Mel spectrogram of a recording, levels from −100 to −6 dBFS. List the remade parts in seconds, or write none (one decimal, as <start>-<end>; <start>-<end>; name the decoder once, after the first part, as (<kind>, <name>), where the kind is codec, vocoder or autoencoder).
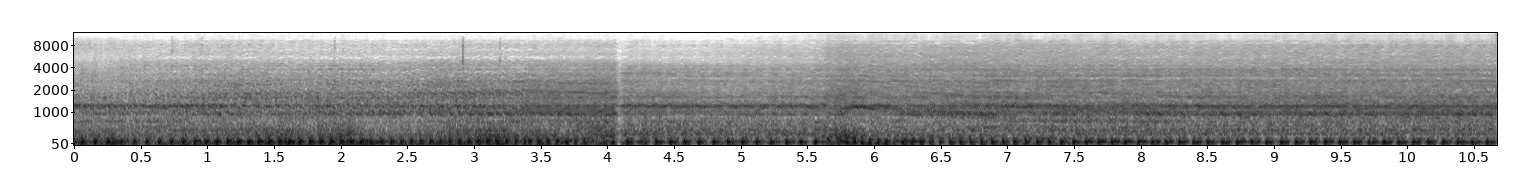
3.4-10.7 (vocoder, Vocos)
